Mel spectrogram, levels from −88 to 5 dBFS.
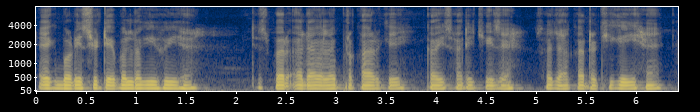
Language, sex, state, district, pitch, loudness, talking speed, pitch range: Hindi, male, Uttar Pradesh, Lucknow, 110 Hz, -16 LUFS, 195 wpm, 110-115 Hz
